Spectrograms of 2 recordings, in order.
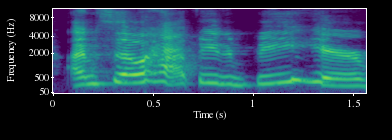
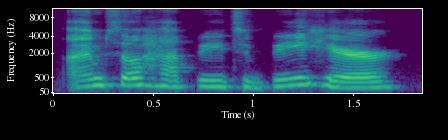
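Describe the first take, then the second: First: The voice sounds warm and enthusiastic. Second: The voice sounds flat and reluctant. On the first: The speaker is glad to be there. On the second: The speaker does not want to be there.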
